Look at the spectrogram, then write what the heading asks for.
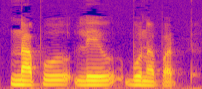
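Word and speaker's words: Napoléon Bonaparte: তার নামের ফরাসি উচ্চারণ কিন্তু নাপোলেও বোনাপার্ট।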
